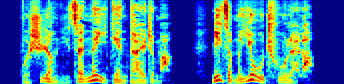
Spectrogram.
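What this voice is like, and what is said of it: Quiet, hushed voice. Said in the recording (Chinese): “小声”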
